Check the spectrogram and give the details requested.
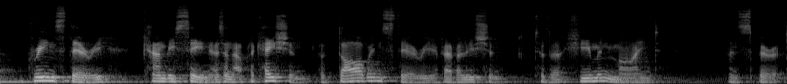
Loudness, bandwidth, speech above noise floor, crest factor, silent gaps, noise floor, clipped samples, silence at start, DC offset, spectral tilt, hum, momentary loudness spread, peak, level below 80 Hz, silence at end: -30 LUFS; 16 kHz; 28 dB; 20 dB; none; -58 dBFS; under 0.1%; 0 s; under 0.1%; -6.5 dB/octave; none; 17 LU; -10 dBFS; -66 dBFS; 0 s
